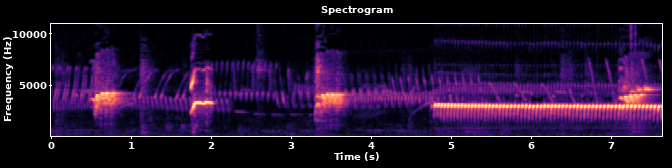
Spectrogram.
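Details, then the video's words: Domestic canary singing and calling for young birds to learn from: several separate bright chirps, then a long, level, rapidly pulsed trill lasting about three seconds. "CANÁRIO DO REINO CANTANDO E CHAMANDO ÓTIMO TREINO PARA FILHOTES!!!"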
